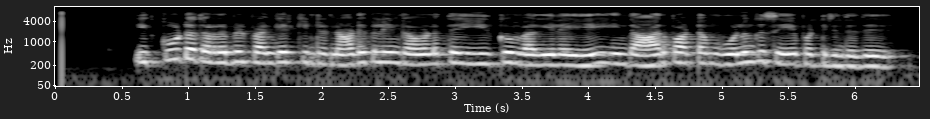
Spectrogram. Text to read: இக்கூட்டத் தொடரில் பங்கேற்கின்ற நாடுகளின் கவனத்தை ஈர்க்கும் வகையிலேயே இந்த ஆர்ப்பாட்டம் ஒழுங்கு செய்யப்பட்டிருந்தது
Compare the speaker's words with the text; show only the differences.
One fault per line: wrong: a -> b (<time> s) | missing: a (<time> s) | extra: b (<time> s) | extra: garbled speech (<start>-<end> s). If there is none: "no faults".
no faults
